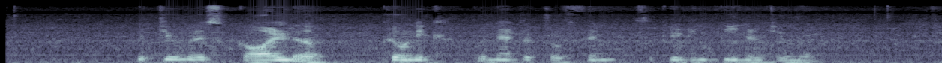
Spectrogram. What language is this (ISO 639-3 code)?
eng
